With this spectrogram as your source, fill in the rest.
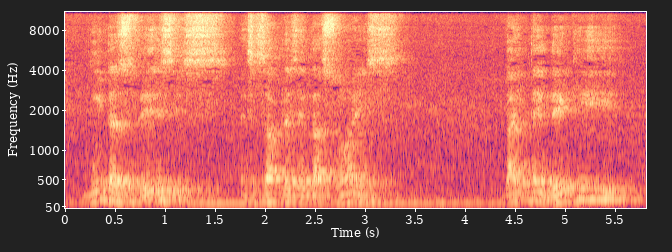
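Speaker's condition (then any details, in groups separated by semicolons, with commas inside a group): No condition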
